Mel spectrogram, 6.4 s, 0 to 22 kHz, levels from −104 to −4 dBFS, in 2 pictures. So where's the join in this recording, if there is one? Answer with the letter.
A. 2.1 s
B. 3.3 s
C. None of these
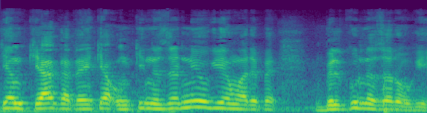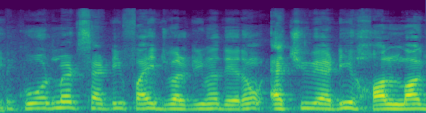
B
